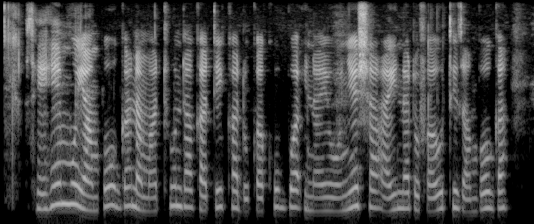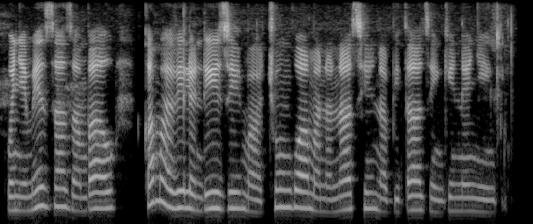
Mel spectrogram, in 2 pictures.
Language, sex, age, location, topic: Swahili, female, 36-49, Nairobi, finance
